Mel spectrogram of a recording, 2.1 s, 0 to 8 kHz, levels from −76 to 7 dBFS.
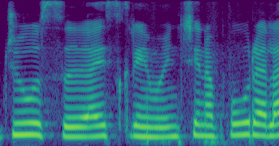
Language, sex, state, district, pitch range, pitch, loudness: Tulu, female, Karnataka, Dakshina Kannada, 200-235 Hz, 220 Hz, -14 LUFS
